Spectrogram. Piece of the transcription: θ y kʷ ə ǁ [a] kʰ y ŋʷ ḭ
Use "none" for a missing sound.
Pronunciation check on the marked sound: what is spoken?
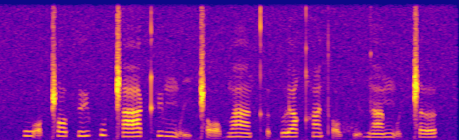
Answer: a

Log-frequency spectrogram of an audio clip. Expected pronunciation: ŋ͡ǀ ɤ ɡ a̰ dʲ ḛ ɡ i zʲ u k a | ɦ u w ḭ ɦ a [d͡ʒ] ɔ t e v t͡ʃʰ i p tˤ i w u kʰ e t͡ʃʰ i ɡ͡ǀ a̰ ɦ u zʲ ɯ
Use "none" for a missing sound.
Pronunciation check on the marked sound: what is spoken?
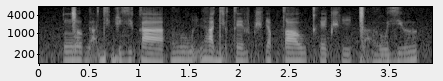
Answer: dʲ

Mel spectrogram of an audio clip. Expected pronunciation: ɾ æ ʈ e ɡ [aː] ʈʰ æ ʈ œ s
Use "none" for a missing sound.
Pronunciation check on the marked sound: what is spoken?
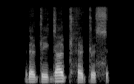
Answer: aː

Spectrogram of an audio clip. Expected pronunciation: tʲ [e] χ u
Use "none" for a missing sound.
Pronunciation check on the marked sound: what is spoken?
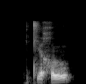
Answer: e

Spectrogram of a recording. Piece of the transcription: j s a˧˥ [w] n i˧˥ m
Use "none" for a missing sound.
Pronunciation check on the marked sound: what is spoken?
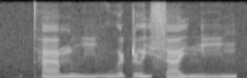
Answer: j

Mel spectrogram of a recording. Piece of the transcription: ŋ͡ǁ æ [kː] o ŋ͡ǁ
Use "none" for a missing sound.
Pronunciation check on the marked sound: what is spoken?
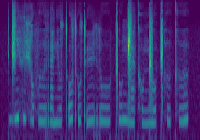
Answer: kʰ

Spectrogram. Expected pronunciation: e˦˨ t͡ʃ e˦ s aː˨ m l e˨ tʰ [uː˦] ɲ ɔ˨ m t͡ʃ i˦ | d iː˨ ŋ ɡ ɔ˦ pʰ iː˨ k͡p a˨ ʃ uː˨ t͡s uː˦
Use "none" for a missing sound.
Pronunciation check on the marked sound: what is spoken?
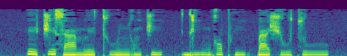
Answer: uː˨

